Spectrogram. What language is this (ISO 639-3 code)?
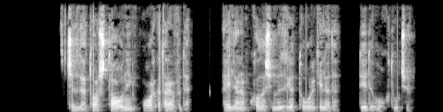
uzb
